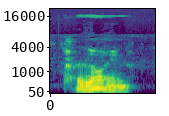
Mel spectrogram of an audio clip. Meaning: 1. To take the property of another, often in breach of trust; to appropriate wrongfully; to steal 2. To commit theft; to thieve
- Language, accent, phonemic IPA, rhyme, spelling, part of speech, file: English, Southern England, /pɜːˈlɔɪn/, -ɔɪn, purloin, verb, LL-Q1860 (eng)-purloin.wav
